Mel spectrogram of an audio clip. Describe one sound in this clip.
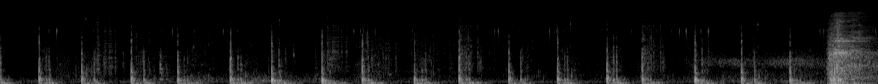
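Footsteps thud slowly and steadily across creaking wooden floorboards.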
